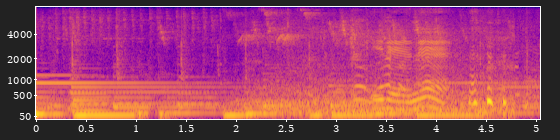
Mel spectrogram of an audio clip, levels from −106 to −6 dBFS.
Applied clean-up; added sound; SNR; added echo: none; none; none; none.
